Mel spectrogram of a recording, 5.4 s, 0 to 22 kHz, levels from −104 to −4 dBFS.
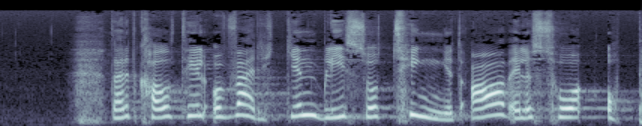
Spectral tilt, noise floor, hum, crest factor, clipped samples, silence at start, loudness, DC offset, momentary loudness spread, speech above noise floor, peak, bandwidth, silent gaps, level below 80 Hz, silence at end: -3 dB/octave; -58 dBFS; none; 18 dB; under 0.1%; 0.65 s; -20 LUFS; under 0.1%; 9 LU; 38 dB; -2 dBFS; 16 kHz; none; -72 dBFS; 0 s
